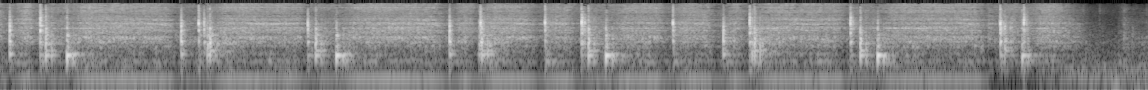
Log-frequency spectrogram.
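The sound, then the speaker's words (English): Music played on the lid of a pot noodle (a 'pot noodle drum'): a quick, uneven rhythm of scratchy, rasping strokes over a low steady hum, with no voices, stopping abruptly near the end. “The sound you just heard was being played, of course, on the lid of a pot noodle.”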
